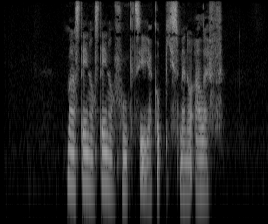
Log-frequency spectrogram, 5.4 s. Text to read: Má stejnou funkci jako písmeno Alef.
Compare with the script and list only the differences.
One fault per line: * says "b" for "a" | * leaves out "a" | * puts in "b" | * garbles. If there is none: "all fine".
* puts in "stejnou"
